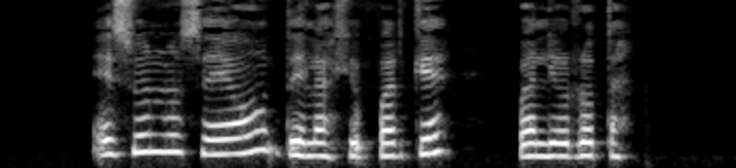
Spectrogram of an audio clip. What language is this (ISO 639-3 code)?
spa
